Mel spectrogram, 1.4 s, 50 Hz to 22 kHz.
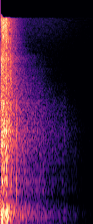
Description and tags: Explosion sound effect based on edited recording of fireworks on Bonfire Night circa 2018. Recorded using Voice Recorder Pro on a Samsung Galaxy S8 smartphone and edited in Adobe Audition.
boom, explode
